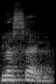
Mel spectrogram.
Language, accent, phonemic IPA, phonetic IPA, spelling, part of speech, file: Armenian, Eastern Armenian, /ləˈsel/, [ləsél], լսել, verb, Hy-լսել.ogg
- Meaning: 1. to hear 2. to listen 3. to obey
